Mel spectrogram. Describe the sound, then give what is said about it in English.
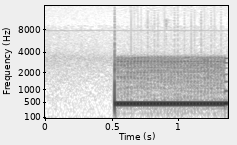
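A phone line rings on an outgoing call to the Atlanta Falcons: after a moment of silence, a steady, even electronic ringback tone starts and holds at a constant pitch, clear, with no one talking. “It's ringing. Good sign. It's a good sign with phone calls.”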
